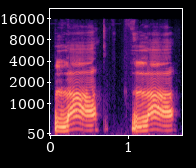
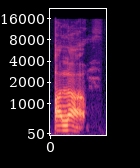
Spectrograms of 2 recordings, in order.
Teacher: లా అనేది దంతమూలీయ పార్శ్వికము, అంటే ఇక్కడ దంతమూలీయ పార్శ్వికము. అలా అనేదేమో మూర్ధన్య పార్శ్వికము. దంతమూలీయ పార్శ్వికము అంటే దంతాలకు సంబంధించినది కాబట్టి.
